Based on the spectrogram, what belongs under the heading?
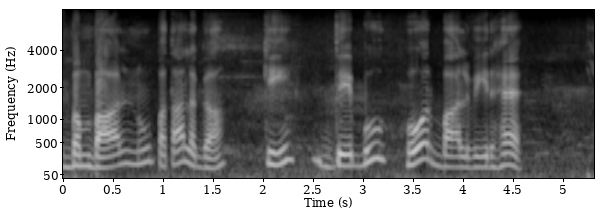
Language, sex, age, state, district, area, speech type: Punjabi, male, 18-30, Punjab, Hoshiarpur, urban, read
